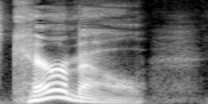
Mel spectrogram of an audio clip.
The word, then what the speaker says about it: caramel: Caramel is the original way and still the preferred way. Although caramel, which was once a Midwestern regional pronunciation, is also acceptable.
